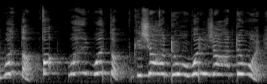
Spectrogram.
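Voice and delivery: high, laughing mock yell of a shocked guy; shocked yelling man. Dude yelling at fighting girls.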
